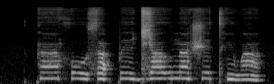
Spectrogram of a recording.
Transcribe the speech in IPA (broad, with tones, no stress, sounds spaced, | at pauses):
k ã˦ θ o˦˨ ʊ̯ sʰ ä˦ ʔ p e˦˨ ɪ̯ d͡ʑ a˦ ʊ̯ n ã˦˨ ʃ e˦˨ tʰ ĩ˦˨ w ã˦˨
